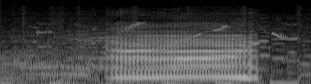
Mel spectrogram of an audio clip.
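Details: Tame cattle driven in a herd toward fresh pasture; one cow lets out a sustained, steady, harmonic-rich moo of about one and a half seconds that drops at the end. Quiet background music continues underneath.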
